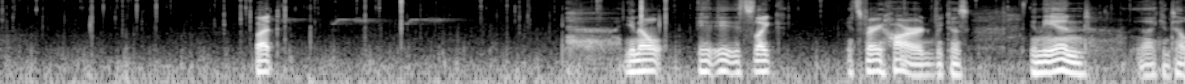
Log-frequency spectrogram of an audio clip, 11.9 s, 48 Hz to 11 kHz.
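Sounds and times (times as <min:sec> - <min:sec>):
campfire crackling with pops and snaps: 0:00.0 - 0:11.8
speech: 0:02.6 - 0:02.9, 0:06.2 - 0:07.9, 0:08.5 - 0:11.8
low breathy rumble: 0:04.8 - 0:11.8.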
